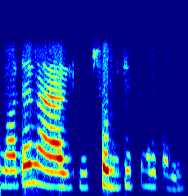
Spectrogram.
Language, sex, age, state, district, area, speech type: Bengali, female, 30-45, West Bengal, Nadia, urban, conversation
